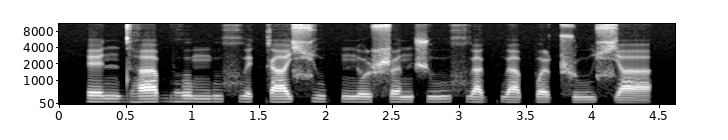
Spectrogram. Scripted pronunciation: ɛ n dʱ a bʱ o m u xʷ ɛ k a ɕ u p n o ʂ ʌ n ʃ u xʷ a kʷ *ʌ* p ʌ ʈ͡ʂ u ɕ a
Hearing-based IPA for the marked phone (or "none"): a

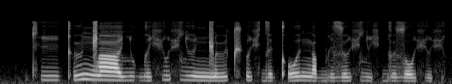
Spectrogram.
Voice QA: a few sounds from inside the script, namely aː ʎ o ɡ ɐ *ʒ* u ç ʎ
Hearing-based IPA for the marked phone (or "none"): ç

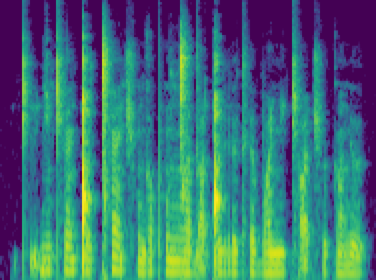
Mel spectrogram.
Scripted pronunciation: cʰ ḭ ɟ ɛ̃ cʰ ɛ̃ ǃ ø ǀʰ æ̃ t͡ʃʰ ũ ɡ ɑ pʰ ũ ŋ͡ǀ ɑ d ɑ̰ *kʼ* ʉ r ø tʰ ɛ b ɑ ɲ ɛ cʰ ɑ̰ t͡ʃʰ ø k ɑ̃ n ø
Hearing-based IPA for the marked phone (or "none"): ǃ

